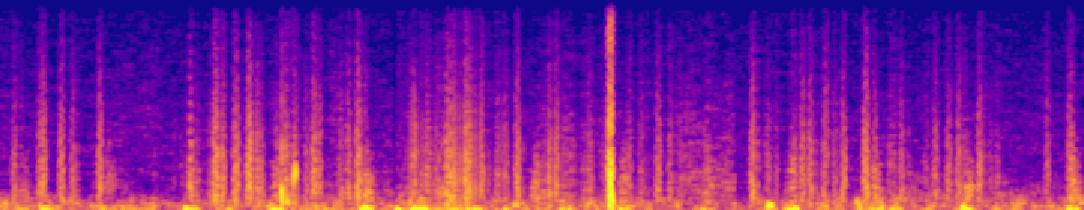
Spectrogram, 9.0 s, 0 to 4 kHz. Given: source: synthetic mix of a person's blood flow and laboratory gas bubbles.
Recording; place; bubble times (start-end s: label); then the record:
Doppler ultrasound of blood flow; subclavian vein
2.30-2.49 s: bubbles
From the record:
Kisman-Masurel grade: 112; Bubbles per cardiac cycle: 1 to 2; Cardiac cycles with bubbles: 1 to 10%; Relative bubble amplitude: moderate (0.250 to 0.450); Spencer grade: 1 (occasional bubble signal discernible with the cardiac motion signal, with majority of cardiac periods free of bubbles); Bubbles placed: anywhere in the cardiac cycle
